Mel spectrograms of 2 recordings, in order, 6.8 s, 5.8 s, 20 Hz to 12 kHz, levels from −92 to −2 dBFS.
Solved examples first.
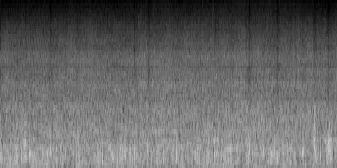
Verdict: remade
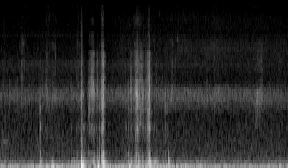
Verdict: recorded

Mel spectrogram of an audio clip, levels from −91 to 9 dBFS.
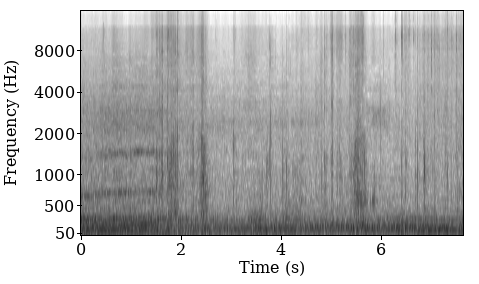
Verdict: remade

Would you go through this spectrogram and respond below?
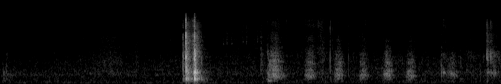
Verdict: recorded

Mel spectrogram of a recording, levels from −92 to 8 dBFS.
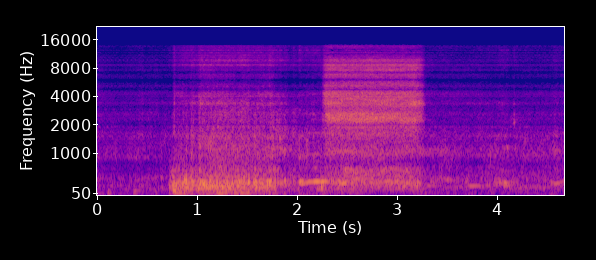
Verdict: remade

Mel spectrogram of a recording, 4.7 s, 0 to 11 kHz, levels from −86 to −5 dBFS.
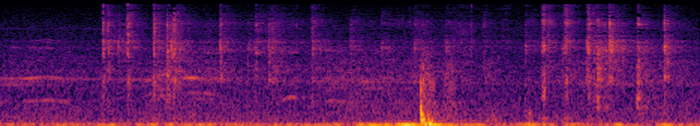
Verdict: recorded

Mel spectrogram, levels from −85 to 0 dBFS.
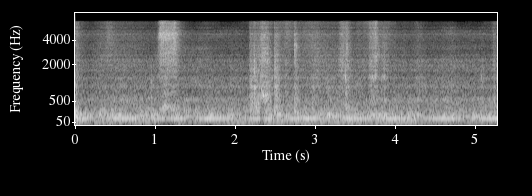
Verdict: remade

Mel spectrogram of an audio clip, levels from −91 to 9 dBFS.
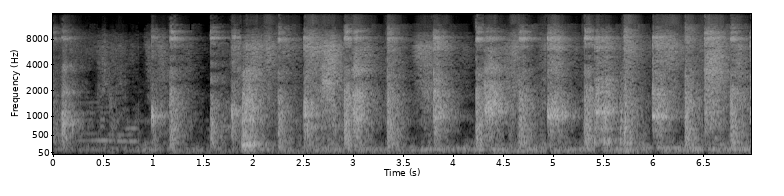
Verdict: recorded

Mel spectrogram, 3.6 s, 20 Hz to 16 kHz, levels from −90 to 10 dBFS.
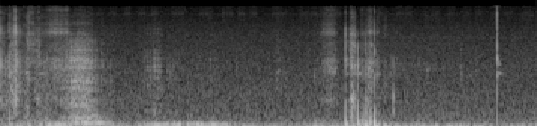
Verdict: recorded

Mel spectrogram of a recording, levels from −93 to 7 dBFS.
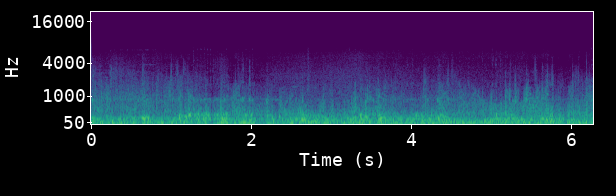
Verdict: recorded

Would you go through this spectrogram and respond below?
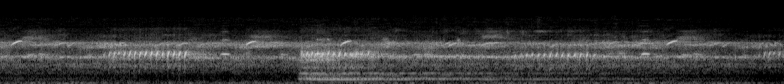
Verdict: remade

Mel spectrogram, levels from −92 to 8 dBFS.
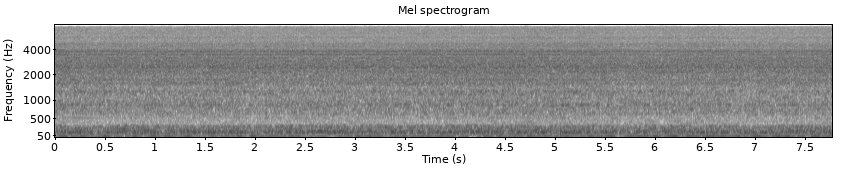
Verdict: recorded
